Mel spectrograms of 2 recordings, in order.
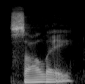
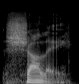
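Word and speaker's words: Šalé: not just Sally the the s in the beginning there uh that's a sh to it so it's Chalet so Chalet was our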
